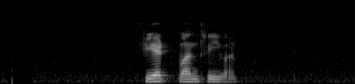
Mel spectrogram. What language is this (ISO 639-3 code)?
sin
